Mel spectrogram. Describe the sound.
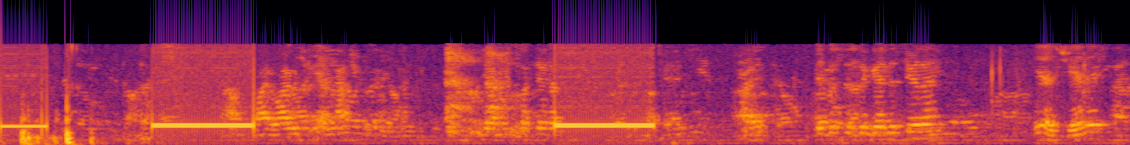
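Ringback tone while a phone call is transferred: two steady mid-pitched ring tones, each about a second long and separated by a pause, with people talking between and after them over a narrow phone line.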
